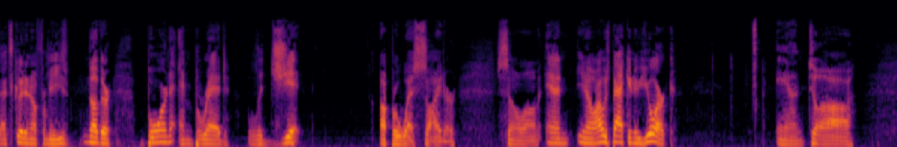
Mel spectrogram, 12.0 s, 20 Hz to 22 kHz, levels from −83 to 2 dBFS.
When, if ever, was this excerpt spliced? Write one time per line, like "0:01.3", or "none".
none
